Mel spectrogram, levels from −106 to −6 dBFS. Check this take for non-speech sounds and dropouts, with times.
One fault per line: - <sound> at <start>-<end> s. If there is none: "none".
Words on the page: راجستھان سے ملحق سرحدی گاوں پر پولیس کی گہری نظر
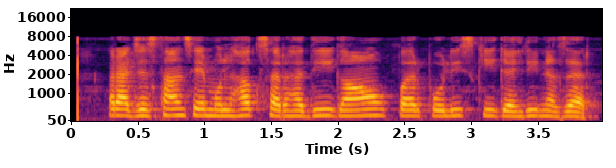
none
